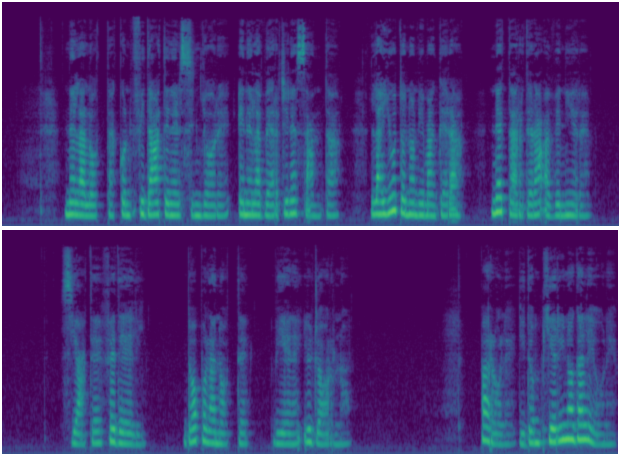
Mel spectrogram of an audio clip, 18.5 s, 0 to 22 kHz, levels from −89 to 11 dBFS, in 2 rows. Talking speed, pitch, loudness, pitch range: 95 wpm, 195 Hz, -26 LUFS, 180-215 Hz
